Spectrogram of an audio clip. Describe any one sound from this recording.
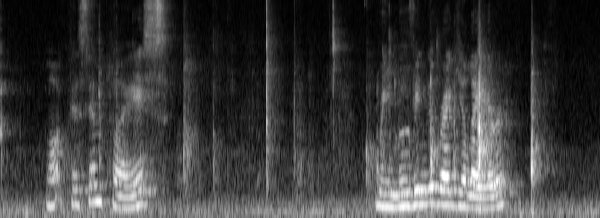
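A plastic valve clicks into place on a pressure cooker lid.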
